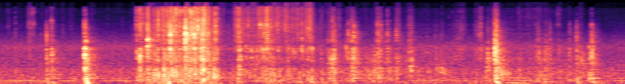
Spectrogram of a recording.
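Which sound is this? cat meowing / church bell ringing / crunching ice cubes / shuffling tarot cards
shuffling tarot cards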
